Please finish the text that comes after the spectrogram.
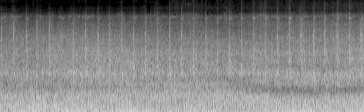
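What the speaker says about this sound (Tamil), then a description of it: "இப்போ வந்து இந்த டிராக்டரை வச்சு" A tractor engine pulls a fishing net, chugging loudly and steadily with a knocking, vibrating rhythm up close, no voices over it.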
